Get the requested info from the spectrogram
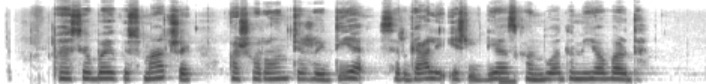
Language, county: Lithuanian, Kaunas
